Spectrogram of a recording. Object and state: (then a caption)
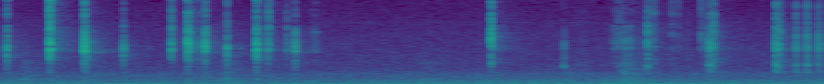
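Metal cigarette case. Fingernails tap and scratch the dotted, textured inner surface of an open, hollow gold metal cigarette case. The result is a quick, uneven series of sharp, bright clicks and ticks that stop dead with no ring, over a faint low hum.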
